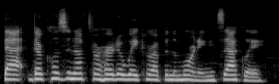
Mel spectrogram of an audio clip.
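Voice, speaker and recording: High-voiced, effusive woman streamer. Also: very fast, darkish tone, no echo. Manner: effusive, repeats herself, talks back to characters. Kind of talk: casual live game reaction chat. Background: game music.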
